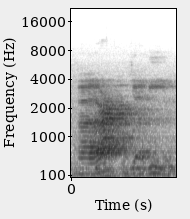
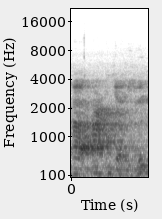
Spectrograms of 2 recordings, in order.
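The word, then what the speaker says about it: أأعجمي: Jadi hamzah yang kedua itu bacanya enggak jelas, atau di sini sebenarnya memiringkan bunyi hamzah yang kedua ya. Bunyinya a'ajami ya. A'ajami. Jadi jangan bacanya a'ajamiyun. Kalau bacanya a'ajamiyun itu salah. Atau dibaca panjang jami itu juga salah. Yang benar hamzah yang kedua itu dimiringkan jami.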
